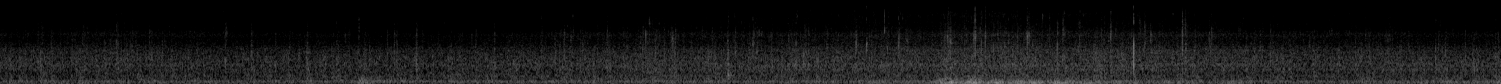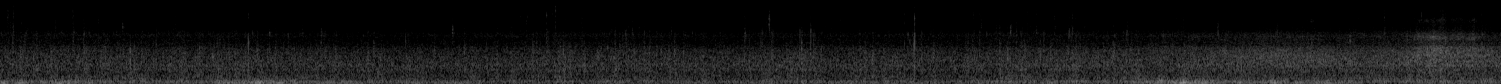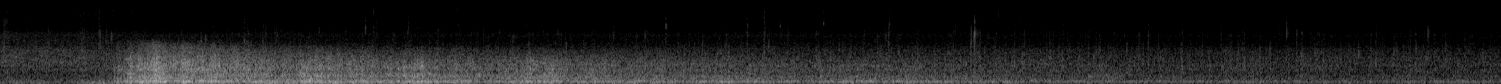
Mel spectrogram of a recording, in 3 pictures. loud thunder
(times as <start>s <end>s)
29.1s 36.6s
